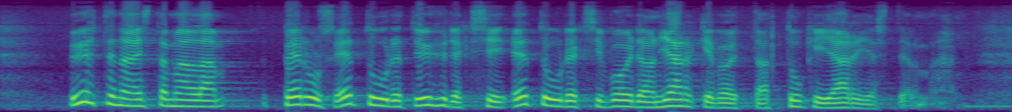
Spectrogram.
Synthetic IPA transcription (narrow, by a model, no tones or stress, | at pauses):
yht̪enæist̪æmælːæpe̞ruset̪uːdet̪yhdeksiʔet̪uːde̞ksiʋojdɑːnjærkeʋøyt̪ːæːt̪ːukijærjest̪ḛlmæ̰ː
